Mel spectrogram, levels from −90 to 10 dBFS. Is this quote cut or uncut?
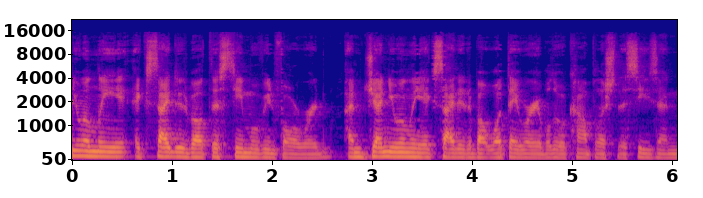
uncut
